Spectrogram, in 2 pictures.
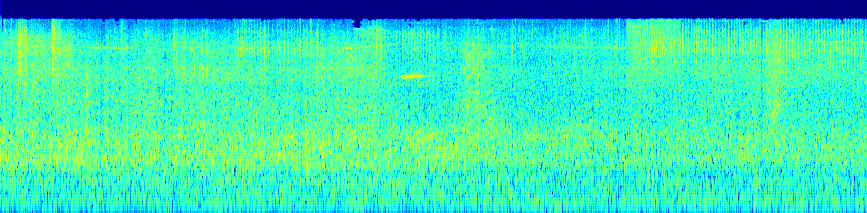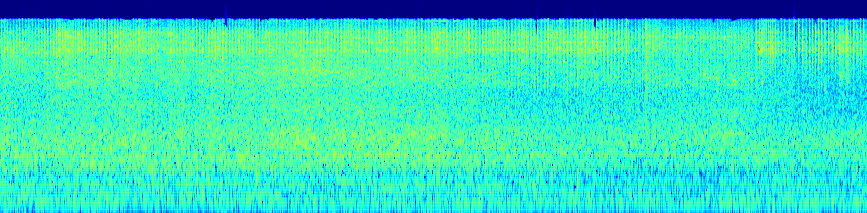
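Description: Wind rushes loudly past outdoors.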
